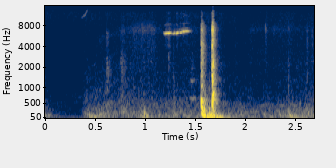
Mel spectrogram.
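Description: An airliner cabin door swings shut during pre-flight checks with 48 passengers aboard, a sharp, heavy double thud preceded by a brief mechanical squeak, all over a low steady cabin rumble. No voices.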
